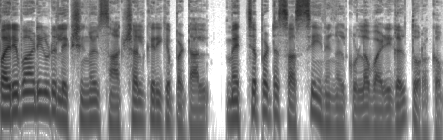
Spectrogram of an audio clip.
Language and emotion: Malayalam, neutral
